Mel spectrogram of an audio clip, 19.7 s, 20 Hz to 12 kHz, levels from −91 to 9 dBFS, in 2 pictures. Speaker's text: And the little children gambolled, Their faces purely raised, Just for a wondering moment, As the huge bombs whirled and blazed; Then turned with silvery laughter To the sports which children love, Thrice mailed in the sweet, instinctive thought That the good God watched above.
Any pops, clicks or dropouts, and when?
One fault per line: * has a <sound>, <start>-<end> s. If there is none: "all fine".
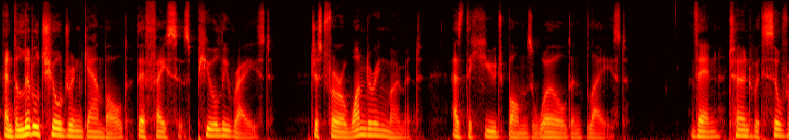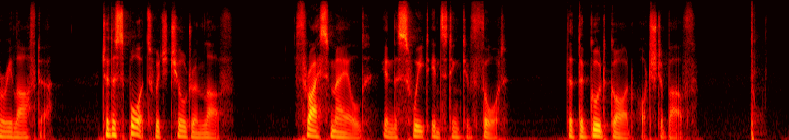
* has a thud, 19.2-19.5 s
